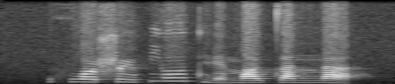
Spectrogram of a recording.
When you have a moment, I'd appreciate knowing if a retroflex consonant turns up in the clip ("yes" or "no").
yes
